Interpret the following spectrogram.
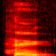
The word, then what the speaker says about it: who: Who, whole, answer, sword, to. In all of these words, we're not pronouncing the W, it's silent.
